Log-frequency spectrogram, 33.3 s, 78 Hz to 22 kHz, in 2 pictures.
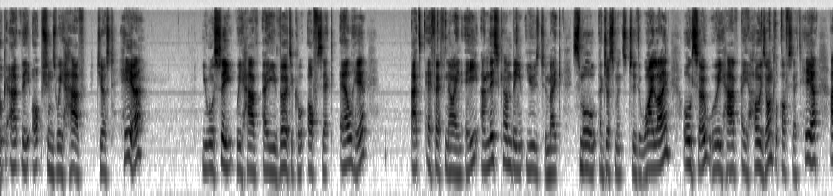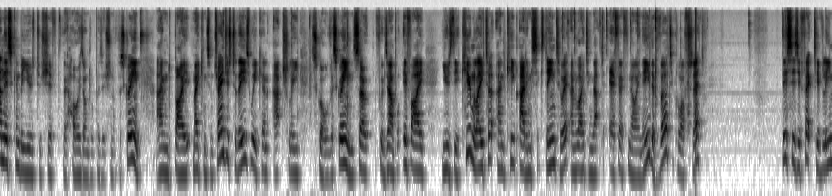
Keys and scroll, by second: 22.4 Down, 22.9 Home, 23.5 Delete, 29.6 F6, 30.2 Return.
